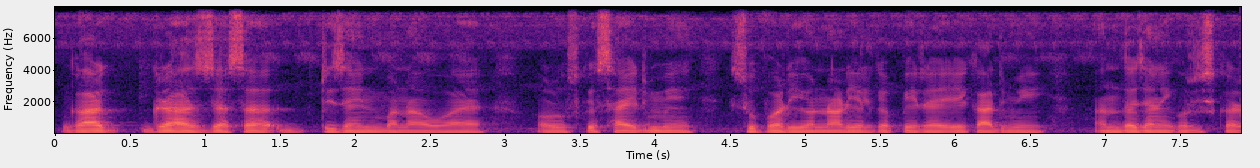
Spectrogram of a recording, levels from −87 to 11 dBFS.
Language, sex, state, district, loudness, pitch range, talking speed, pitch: Hindi, male, Uttar Pradesh, Hamirpur, -21 LUFS, 100-105 Hz, 180 wpm, 100 Hz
